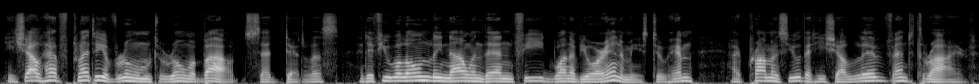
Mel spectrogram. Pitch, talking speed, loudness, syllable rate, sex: 135 Hz, 215 wpm, -18 LUFS, 5.1 syllables/s, male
